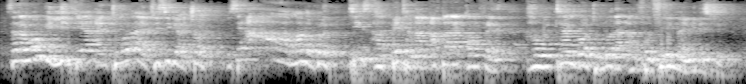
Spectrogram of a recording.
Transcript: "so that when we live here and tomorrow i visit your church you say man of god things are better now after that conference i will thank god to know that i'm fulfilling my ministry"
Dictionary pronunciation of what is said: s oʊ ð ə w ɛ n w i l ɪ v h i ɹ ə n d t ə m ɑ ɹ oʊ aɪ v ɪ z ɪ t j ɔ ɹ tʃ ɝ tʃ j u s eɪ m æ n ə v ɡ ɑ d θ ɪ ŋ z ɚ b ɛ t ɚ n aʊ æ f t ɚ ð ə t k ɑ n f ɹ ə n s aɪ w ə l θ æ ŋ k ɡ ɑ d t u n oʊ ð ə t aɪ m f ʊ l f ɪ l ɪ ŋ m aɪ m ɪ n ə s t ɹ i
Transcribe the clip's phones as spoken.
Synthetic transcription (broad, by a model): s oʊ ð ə w ɛ n w i l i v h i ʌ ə n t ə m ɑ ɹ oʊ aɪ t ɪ s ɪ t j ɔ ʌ tʃ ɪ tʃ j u s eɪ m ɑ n ə v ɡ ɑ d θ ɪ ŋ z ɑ b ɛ t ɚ n aʊ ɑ f t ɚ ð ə t k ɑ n f ɹ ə n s aɪ w ə l t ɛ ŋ ɡ ɑ d t u n oʊ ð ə t aɪ m f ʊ l f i l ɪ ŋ m aɪ m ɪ n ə s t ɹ i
